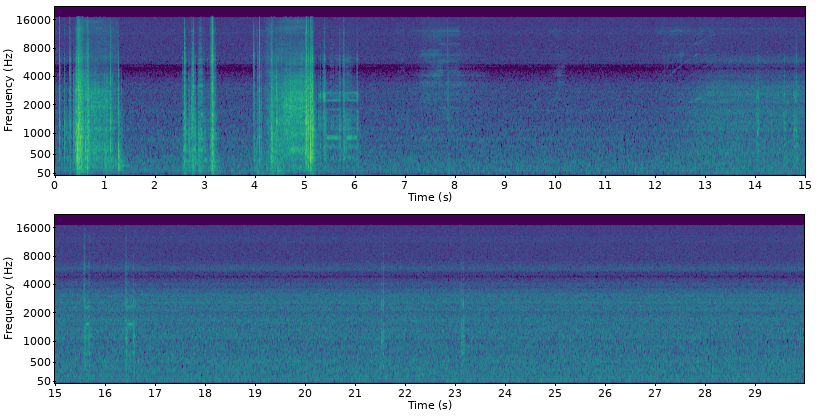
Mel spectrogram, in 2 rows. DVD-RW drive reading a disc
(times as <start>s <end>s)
0.0s 1.4s, 4.0s 6.1s, 13.9s 16.8s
